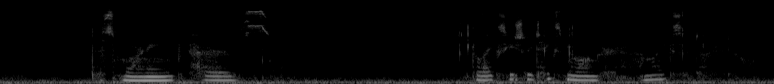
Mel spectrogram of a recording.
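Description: A young woman speaks softly and hesitantly close by.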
